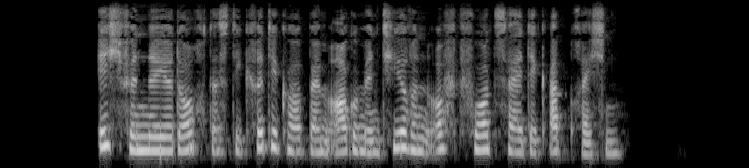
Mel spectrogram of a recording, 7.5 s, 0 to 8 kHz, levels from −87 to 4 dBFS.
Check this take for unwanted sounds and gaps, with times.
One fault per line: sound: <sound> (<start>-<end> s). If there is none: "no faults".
no faults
